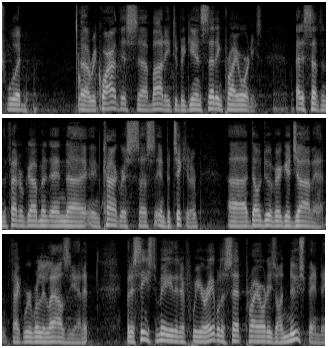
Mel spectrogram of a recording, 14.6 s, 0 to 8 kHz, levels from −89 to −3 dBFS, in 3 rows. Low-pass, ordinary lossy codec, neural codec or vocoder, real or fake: 7.2 kHz; MP3, 48 kbps; none; real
